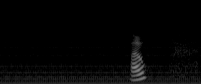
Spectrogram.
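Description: Faint, steady electrical mains hum with a fixed pitch, heard through a brief pause in a talk.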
